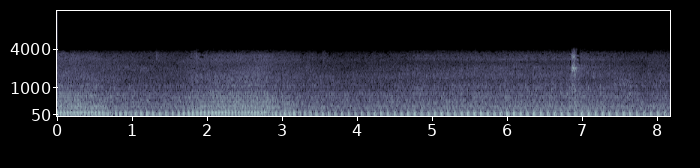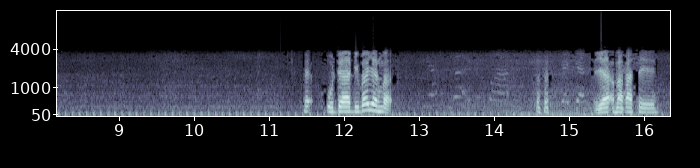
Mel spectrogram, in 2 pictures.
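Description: A motorbike engine idles with a steady low putter.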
